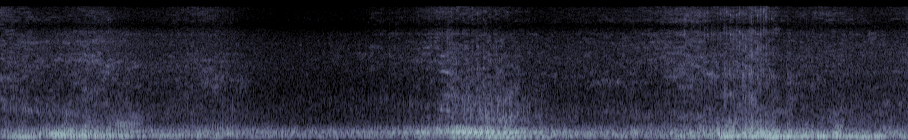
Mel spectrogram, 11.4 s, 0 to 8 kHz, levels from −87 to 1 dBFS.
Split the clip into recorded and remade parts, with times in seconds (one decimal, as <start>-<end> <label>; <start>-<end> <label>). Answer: 0.0-3.6 recorded; 3.6-8.0 remade; 8.0-8.5 recorded; 8.5-9.5 remade; 9.5-11.4 recorded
